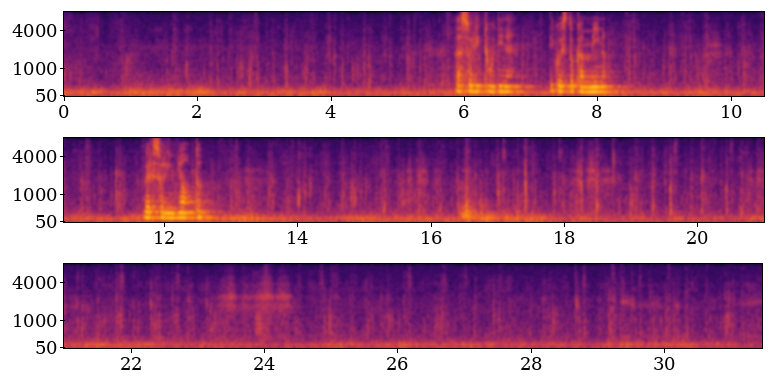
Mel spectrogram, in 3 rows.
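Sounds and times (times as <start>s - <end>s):
footsteps walking: 0.0s - 31.4s
speech: 5.9s - 8.4s, 11.7s - 12.8s.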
